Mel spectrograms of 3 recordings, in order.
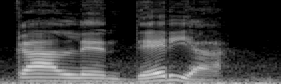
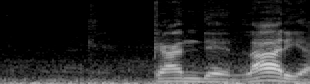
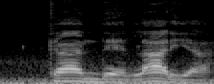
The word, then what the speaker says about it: Candelaria: We're back on Calendaria Road. Is that how you say it? Candelaria. I'm sorry, I say calendar. Candelaria.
